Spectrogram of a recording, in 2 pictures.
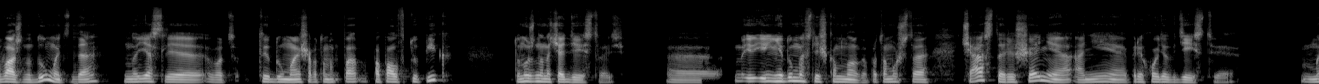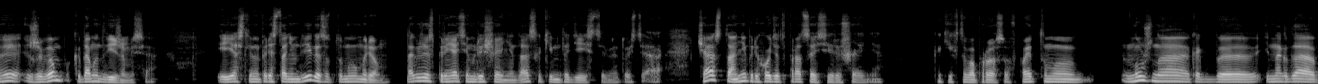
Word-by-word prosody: важно 115 -4 +5
думать, 165 - +1
да? 115 +6 -1 0.2
Но 125 0 -3
если 115 -5 +1
вот 110 -2 -7 0.2
ты 130 -2 -1
думаешь, 115 0 +2
а 125 - 0
потом 115 0 -4
по 130 -1 +1
попал 125 0 +2
в 120 - -14
тупик, 180 - -4 0.6
то - - -4
нужно 140 0 +2
начать 120 -2 +3
действовать. 105 0 -5 0.4
Э, 100 -1 -7 0.3
ну 155 - -9
и 145 - +3 0.2
и - - +2
не 145 - +5
думай 155 0 +2
слишком 130 -1 -2
много. 110 -5 0
Потому 120 +3 -5
что 115 -2 -2 0.3
часто 190 -9 +1
решения 115 0 +1
они, 115 +1 -2
э, 105 - -11
приходят 120 -1 -2
в 110 - -9
действие. 105 -2 -4 0.6
Мы 135 +6 +1
живем, 140 +9 +3
когда 135 -9 0
мы 140 - +2
движемся. 100 -5 -1 0.6
И 115 - +2
если 130 +1 +2
мы 120 - -1
перестанем 130 -2 +2
двигаться, 155 -6 +3
то 125 +4 -6
мы 130 +1 0
умрем. 105 -4 0
Так 130 +5 +1
же 160 - +5
и - - +3
с - - -4
принятием 135 -1 +1
решений, 115 -6 0
да, 110 +6 0
с 130 - -4
какими-то 115 -1 -3
действиями. 100 -1 -5
То - - -11
есть, - - -10
а, - - -9 0.3
часто 210 - +4
они 140 +7 +4
приходят 135 -3 +2
в - - -21
процессе 120 -3 0
решения 110 +2 -6 0.5
каких-то 115 - -7
вопросов. 110 0 0
Поэтому 120 -1 +1 0.4
нужно 145 -3 +3
как 120 -2 -2
бы 120 0 +4
иногда, 130 -2 +3
120 Hz, 170 wpm, -24 LUFS, 110-135 Hz, 0.6 s, важно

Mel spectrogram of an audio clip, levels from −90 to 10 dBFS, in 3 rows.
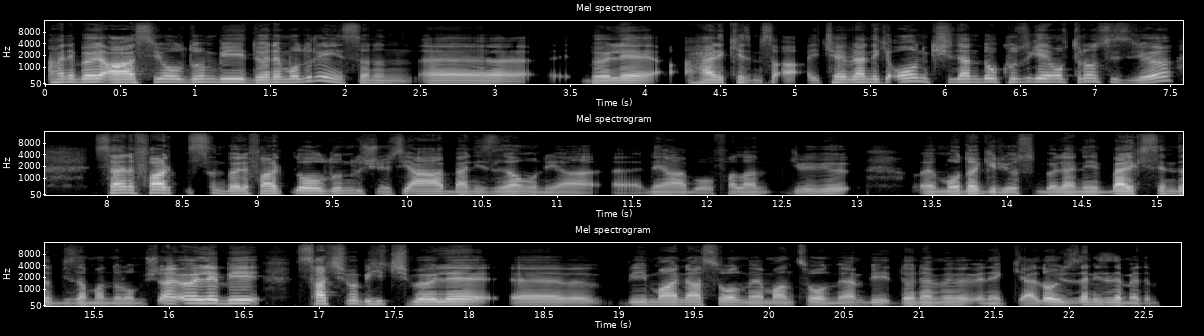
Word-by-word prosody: hani, 160 +2 -3
böyle, 170 +1 +8
asi 150 +2 +7
olduğun 160 0 -2
bir 160 0 +2
dönem 145 +3 0
olur 180 +7 -1
ya 225 - -1
insanın, 115 - -8
eee, - - -8 0.9
e 460 - -25
böyle, 120 +1 +2 0.2
a - - -12
herkes 135 -1 0
mesela, 115 - -7
a - - -10
i - - -11
çevrendeki 150 0 0
10 185 +2 +1
kişiden 155 -1 -3
9'u 170 0 -4
Game 175 -1 +2
of 170 - -2
Thrones 175 -2 -5
izliyor. 140 - -1 0.4
Sen 170 - +3
farklısın, 155 -3 +4
böyle, 125 0 +2
farklı 135 +3 +1
olduğunu 140 0 0
düşünüyorsun. 110 -7 -10
"Ya, 115 - +1
abi 120 -1 0
ben 110 +1 -2
izlemem 110 +2 -5
onu 110 -4 -8
ya, 100 0 -7
eee, - - -12
ne 105 0 -7
abi 100 -1 -6
o?" 90 - -11
falan 105 -1 -8
gibi 110 +2 -10
bir, 115 +1 -5
ü - - -6 0.5
eee, 110 - -2
moda 120 +4 +2
giriyorsun, 105 -2 -8
böyle, 100 +2 -2
hani 110 -2 -5
belki 125 -1 +6
senin 125 -1 -9
de 120 -5 -5
bir 100 - -15
zamanlar 100 -1 -5
olmuş. 100 0 -9
Ay, 180 - +5
öyle 195 -2 +8
bir 190 0 +6 0.2
saçma, 170 0 +2
bir 150 - -2
hiç, 150 -2 -8
böyle, 140 - +4
eee, 115 0 -2 0.4
bir 125 +1 -5
manası 125 +1 0
olmayan, 115 -3 -2
mantığı 110 +2 -4
olmayan 115 +2 -3
bir 125 -1 -8
dönemime 115 -1 -4
denk 95 -3 -8
geldi. 155 - -1
O - - +7
yüzden 130 +2 -3
izlemedim. 105 -6 -5
125 Hz, 200 wpm, -24 LUFS, 110-155 Hz, 0.9 s, böyle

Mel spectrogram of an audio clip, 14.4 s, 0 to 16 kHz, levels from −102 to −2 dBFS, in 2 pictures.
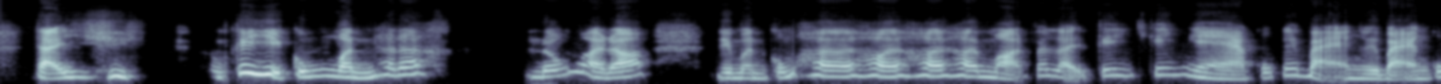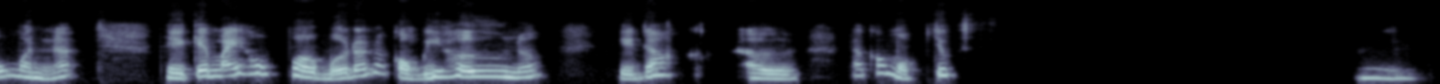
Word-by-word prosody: Tại 175 - +8 0.2
vì 235 -1 +1 0.5
cái 370 -2 +9
gì 335 - +9
cũng 245 -1 0
mình 215 -2 +4
hết 285 -1 -2
á. 315 +3 +3 0.5
Đúng 235 - -2
rồi - - +4
đó, - - +6 0.4
thì 190 - -1
mình 180 -1 -4
cũng 200 +2 -4
hơi 235 -5 +3
hơi 245 -3 +3
hơi 250 -2 +3
hơi 250 -3 +1
mệt, 215 -5 0
với 265 - -6
lại - - -3
cái 265 +1 -6
cái 295 0 -6
nhà 185 - 0
của 195 - -8
cái 280 +8 -6
bạn 180 -8 -1
người 165 -1 -2
bạn 160 - +1
của 220 - -3
mình 220 -8 -4
á, 240 +2 -5 0.5
thì 185 - 0
cái 245 - +1
máy 250 +4 0
hút, 340 -1 -5
à, - - +3
bữa - - 0
đó - - -2
nó 370 - -9
còn - - -1
bị 225 - -1
hư 230 -1 +1
nữa. 220 +5 -5 0.4
Thì 160 - -4
đó 285 - -2 0.4
ừ, 165 -3 -2 0.4
có 360 - -7
một 320 - -4
chút 285 0 -4
x - - -13 2.0
Ừm. 175 -2 -10
230 Hz, 215 wpm, -24 LUFS, 190-270 Hz, 2.0 s, cái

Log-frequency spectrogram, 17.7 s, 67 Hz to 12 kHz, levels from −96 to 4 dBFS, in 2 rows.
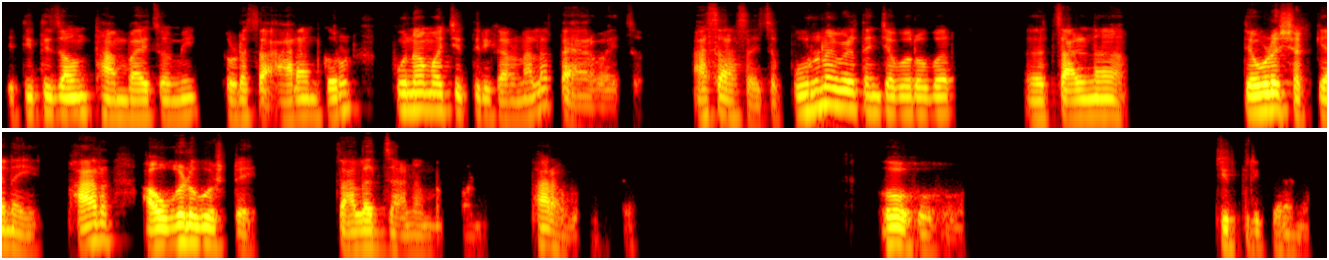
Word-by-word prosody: तिथे 125 +1 -3
जाऊन 120 0 +3
थांबायचो 105 0 -1
मी. 110 +3 -5 0.2
थोडासा 110 -1 -2
आराम 115 +2 -1
करून, 130 +6 0 0.3
पुन्हा 145 0 +3
मग 145 -1 +2
चित्रीकरणाला 110 0 -5
तयार 85 -1 -3
व्हायचं, 80 0 -16 0.4
असं - - -1
असायचं. - - -11
पूर्ण 155 +8 +1
वेळ 155 -2 +4
त्यांच्याबरोबर 125 -1 -1 0.5
अ, 105 0 -1
चालणं 110 +1 +2 0.8
तेवढं 135 +3 +8
शक्य 120 -4 -1
नाही. 95 -5 -6 0.3
फार 140 +2 +7 0.2
अवघड 120 +4 +7
गोष्ट 120 -2 +1
आहे, - - -6 0.6
चालत 100 +1 +2
जाणं 90 0 -8
म 85 - -15 0.2
पण. - - -22 0.4
फार - - +3
अवघड. - - -16 1.7
हो, - - +7
हो, - - -5
हो. - - -21 1.7
चित्रीकरण 95 -5 -8
115 Hz, 120 wpm, -25 LUFS, 105-125 Hz, 1.7 s, तेवढं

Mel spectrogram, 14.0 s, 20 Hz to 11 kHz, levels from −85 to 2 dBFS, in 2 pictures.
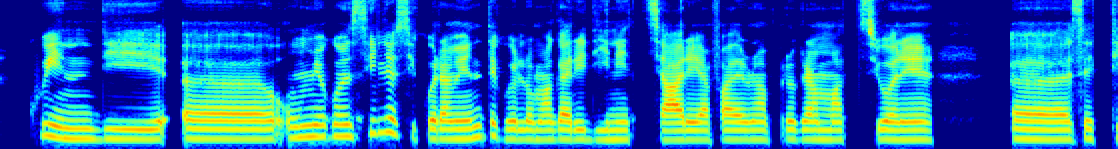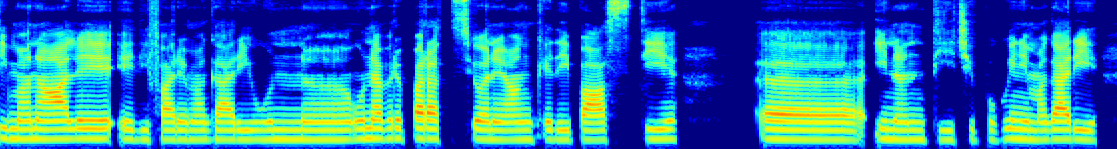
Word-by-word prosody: Quindi, 180 -5 -1
uhm, 175 -1 +2
un 195 +1 -3
mio 215 0 0
consiglio 275 +7 -1
sicuramente 180 0 0
è - - -19
quello, 175 -2 -2
magari, 165 0 0
di 165 0 -9
iniziare 165 0 +2
a 165 - 0
fare 165 0 0
una 165 0 -3
programmazione, 165 0 0 0.5
uhm, 170 -1 +2
settimanale 175 +1 +2
e 175 - -4
di 165 - -10
fare, 165 0 -1
magari, 165 0 -2
un 170 0 -5
una 165 +2 0
preparazione 180 -2 +1
anche 165 +1 -2
dei 165 0 -4
pasti, 165 +1 +1 0.5
uhm, 165 -2 +2
in 175 -1 -3
anticipo; 165 -1 -6
quindi, 180 0 -2
magari, 165 0 +2
170 Hz, 135 wpm, -24 LUFS, 165-175 Hz, 0.5 s, uhm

